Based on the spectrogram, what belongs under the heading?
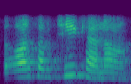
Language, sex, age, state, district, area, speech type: Hindi, female, 18-30, Bihar, Samastipur, rural, conversation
